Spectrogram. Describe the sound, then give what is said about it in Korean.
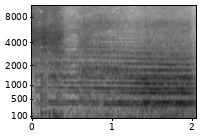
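A car horn blares in one long, steady, brassy honk lasting about two seconds, loud and sustained after a brief hissy start, with no voices present, as an oncoming car on a road swerves to avoid someone. “달려오던 자동차가 클렉슨을 울리며 라이언을 피해갔다.”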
